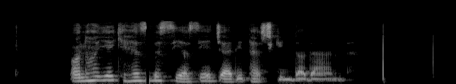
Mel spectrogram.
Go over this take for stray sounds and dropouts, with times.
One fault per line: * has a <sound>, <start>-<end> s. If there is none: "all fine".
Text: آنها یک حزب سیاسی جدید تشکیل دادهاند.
* has a dropout, 1.5-1.5 s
